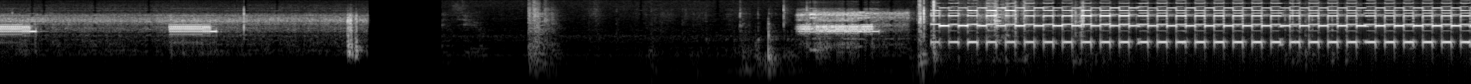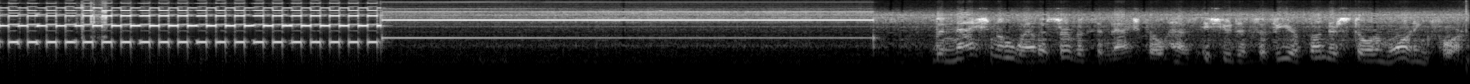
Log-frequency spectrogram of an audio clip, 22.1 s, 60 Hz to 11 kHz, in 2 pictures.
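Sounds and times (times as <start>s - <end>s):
rapid electronic alarm beeps: 6.0s - 17.6s
steady warning alarm tone: 6.0s - 17.7s.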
